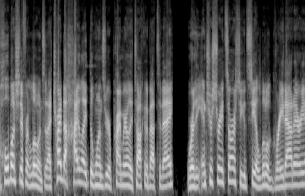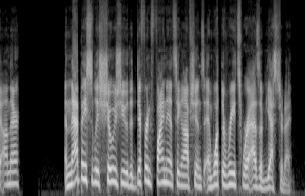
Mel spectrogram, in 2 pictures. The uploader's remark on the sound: This was a live class recorded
